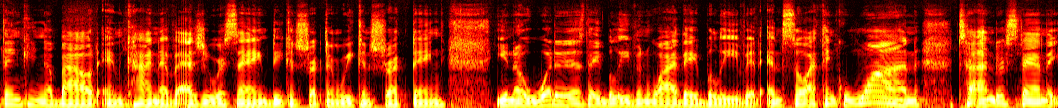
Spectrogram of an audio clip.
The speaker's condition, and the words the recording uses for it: None; typical speech.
